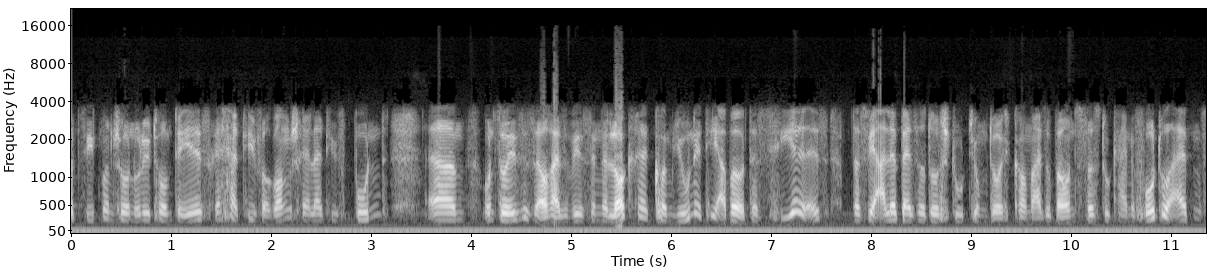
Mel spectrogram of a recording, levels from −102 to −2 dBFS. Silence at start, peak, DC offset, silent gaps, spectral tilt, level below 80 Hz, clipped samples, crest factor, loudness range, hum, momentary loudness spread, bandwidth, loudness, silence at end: 0 s; 0 dBFS; under 0.1%; none; -5.5 dB/octave; -38 dBFS; under 0.1%; 18 dB; 4 LU; 50 Hz at -40 dBFS; 11 LU; 10 kHz; -19 LUFS; 0 s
